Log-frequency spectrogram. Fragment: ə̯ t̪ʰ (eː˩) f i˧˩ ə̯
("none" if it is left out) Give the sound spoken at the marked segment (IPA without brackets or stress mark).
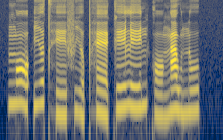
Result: eː˩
